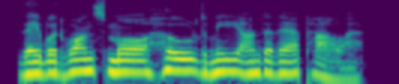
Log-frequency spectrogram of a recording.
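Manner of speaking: ordinary delivery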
